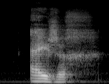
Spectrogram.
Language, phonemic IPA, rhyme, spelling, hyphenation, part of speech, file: Dutch, /ˈɛi̯.zəx/, -ɛi̯zəx, ijzig, ij‧zig, adjective, Nl-ijzig.ogg
- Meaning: icy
